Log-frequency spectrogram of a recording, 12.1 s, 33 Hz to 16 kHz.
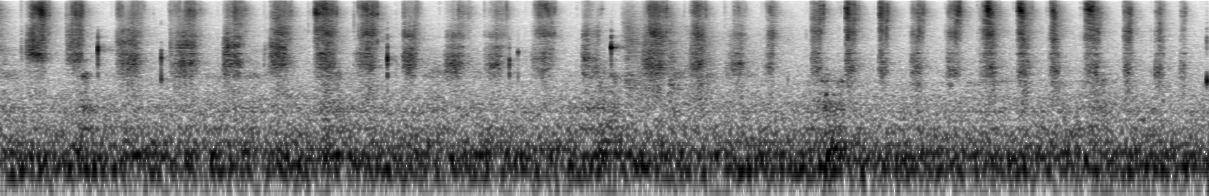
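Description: Parker 64S double-edge safety razor with a Personna Prep blade cutting through two-day stubble on the first pass with the grain. It makes a quick run of short, crisp scratching strokes, about three or four a second.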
